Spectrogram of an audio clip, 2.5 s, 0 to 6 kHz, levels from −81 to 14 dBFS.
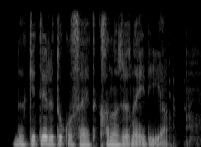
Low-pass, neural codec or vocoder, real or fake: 5.4 kHz; none; real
